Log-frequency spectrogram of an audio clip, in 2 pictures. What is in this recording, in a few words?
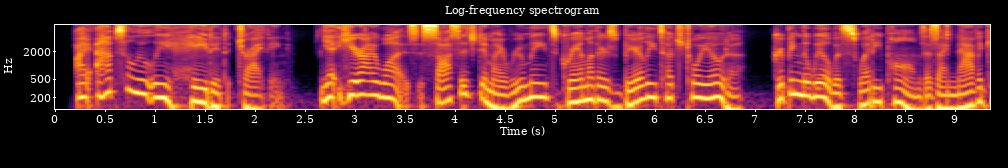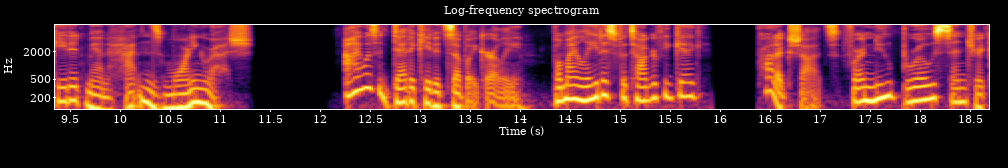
female voiceover romance audiobook narration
